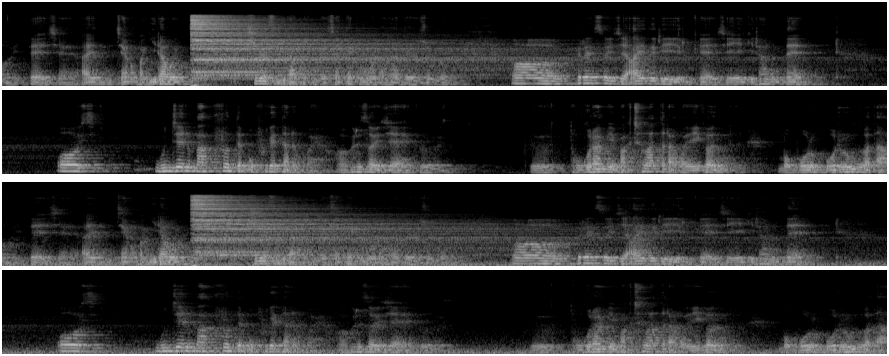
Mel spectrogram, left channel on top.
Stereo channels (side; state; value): right; noise; rumble, 11 dB below the sound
